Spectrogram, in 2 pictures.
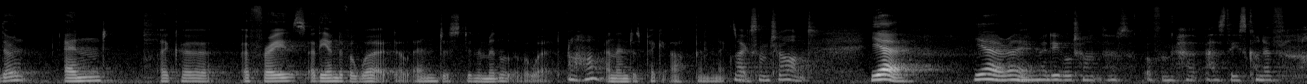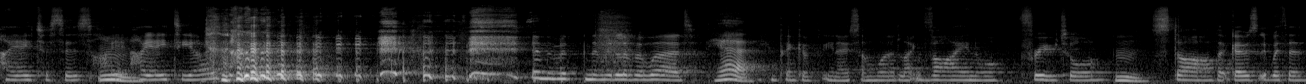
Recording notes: Recorded 12 December 2019 in the chapel at Oxford House.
